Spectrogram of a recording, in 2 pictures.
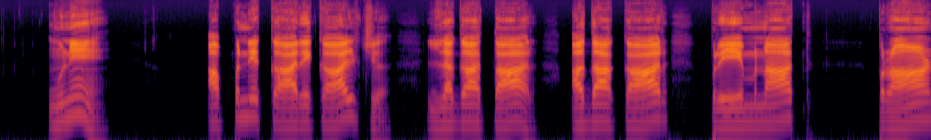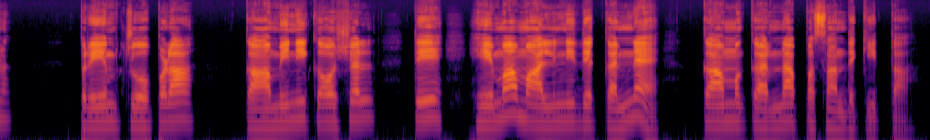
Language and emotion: Dogri, neutral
